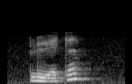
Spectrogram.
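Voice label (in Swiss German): "bluete", Alsatian; medecine; saigner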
